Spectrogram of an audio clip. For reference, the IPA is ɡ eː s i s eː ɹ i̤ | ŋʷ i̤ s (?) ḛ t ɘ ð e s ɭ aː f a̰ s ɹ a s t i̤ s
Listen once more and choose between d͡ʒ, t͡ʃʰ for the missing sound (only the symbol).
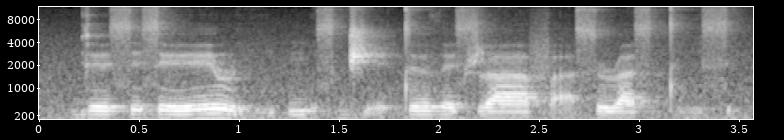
d͡ʒ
